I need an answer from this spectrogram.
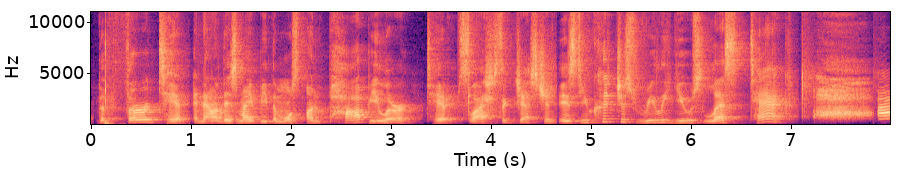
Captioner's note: gasps! Screams!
